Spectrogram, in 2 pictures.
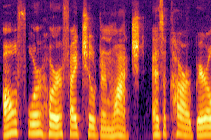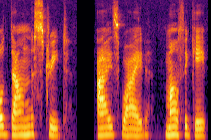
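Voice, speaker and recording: A woman author reading her own book aloud in a measured, earnest narration, then speaking to her viewers. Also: fairly low pitch, steady tone, darkish tone, lo-fi sound. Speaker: author and host.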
